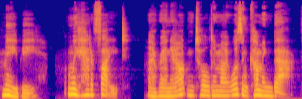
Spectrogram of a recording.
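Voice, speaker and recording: A woman playing a weary, guarded, bittersweet widow in the style of a 1950s radio detective drama, speaking in a measured, hesitant way. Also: lowish voice, a little mellow. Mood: wistful, bruised.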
